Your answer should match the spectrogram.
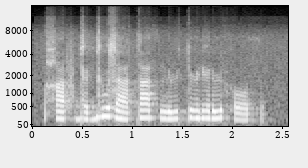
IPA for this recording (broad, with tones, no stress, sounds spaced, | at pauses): χ a˨ f ɡʲ ʌ˨ ɡʲ u˦ z a˨ t a˦˨ θ n ʉ˨˦ t ʉ˧ ɾʲ ɘ˧ ɾ ʉ˧ h o˨ θ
